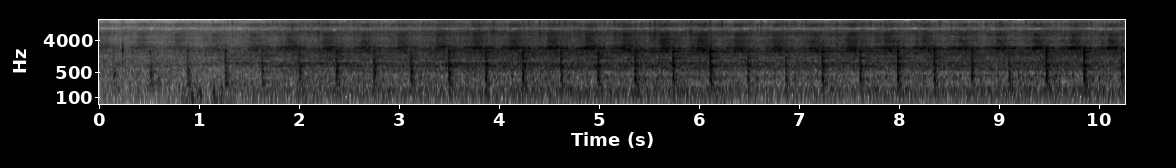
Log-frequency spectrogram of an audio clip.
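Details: Chevrolet Malibu with the right front side jacked up and traction control off: sharp, regular clunks, nearly three a second, as the raised wheel is rocked by hand. The right front wheel bearing is worn.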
